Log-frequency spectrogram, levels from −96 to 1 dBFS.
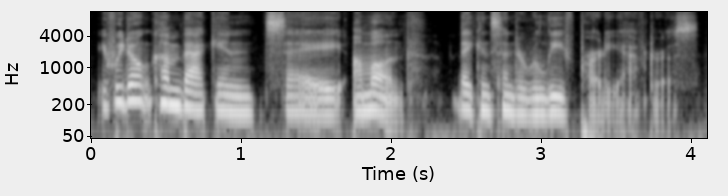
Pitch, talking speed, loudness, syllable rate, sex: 160 Hz, 220 wpm, -19 LUFS, 5.4 syllables/s, female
